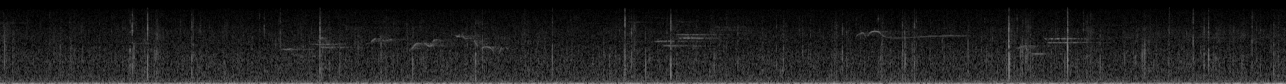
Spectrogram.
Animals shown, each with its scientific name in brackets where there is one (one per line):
Wood Thrush (Hylocichla mustelina)
Eastern Wood-Pewee (Contopus virens)
Rose-breasted Grosbeak (Pheucticus ludovicianus)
